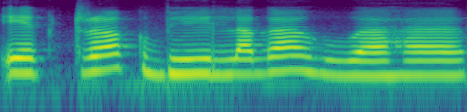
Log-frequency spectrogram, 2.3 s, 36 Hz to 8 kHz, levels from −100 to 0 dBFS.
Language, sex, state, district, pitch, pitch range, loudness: Hindi, female, Jharkhand, Garhwa, 230 Hz, 215-255 Hz, -14 LUFS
